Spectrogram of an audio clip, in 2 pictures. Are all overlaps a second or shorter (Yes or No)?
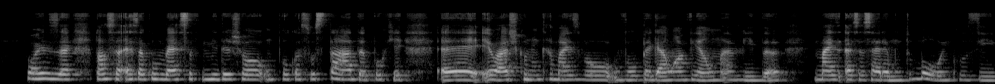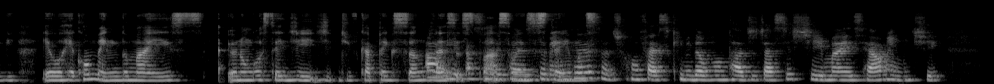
No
